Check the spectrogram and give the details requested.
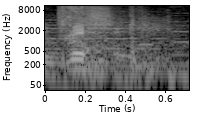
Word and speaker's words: Rishi: I was pronouncing his name wrong. It's actually Rishi. Yeah, Rishi.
